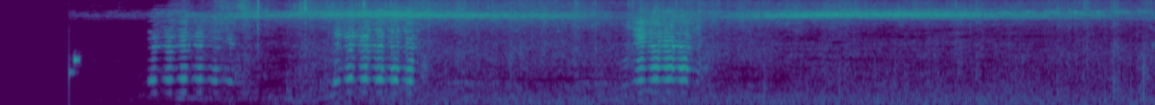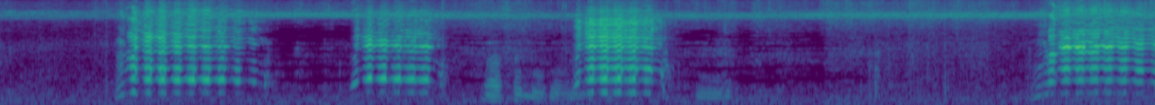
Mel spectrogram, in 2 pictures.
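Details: Young goat out in the jungle bleating repeatedly: about seven nasal, quavering bleats, some short and some nearly a second long, irregularly spaced, over a constant high-pitched insect-like buzz.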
